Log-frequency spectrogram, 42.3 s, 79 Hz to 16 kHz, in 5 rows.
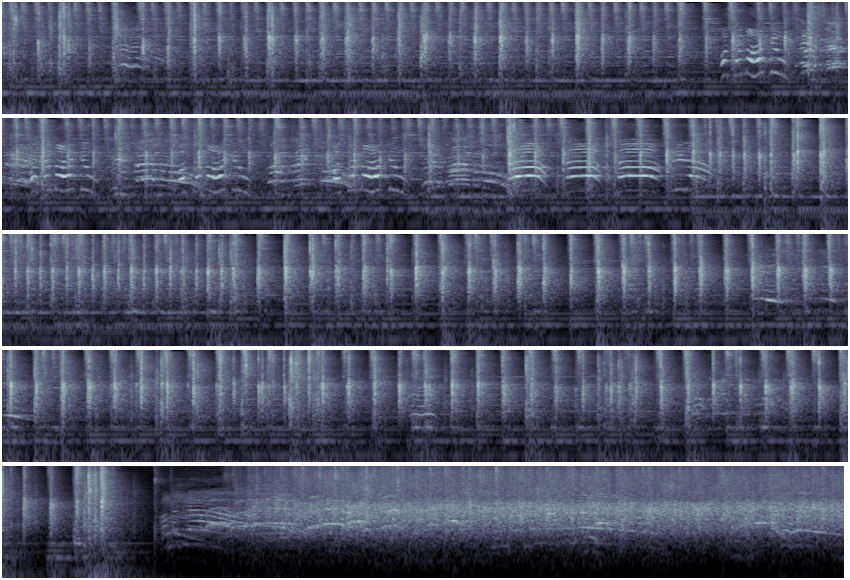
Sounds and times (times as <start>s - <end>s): Flamenco: 0.0s - 35.6s.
